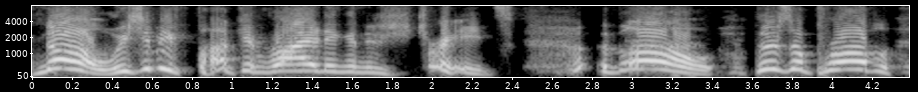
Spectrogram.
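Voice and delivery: high-pitched ranting protest; worked-up, alarmed objection; exasperated outrage. Acted. Acted outraged reply to calm fans.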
